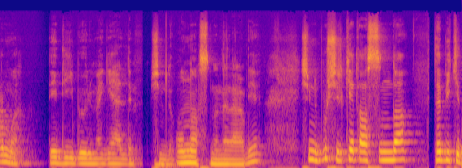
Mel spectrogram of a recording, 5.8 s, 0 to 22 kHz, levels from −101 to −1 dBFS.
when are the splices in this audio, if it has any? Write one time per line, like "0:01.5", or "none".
0:01.8
0:02.5
0:03.1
